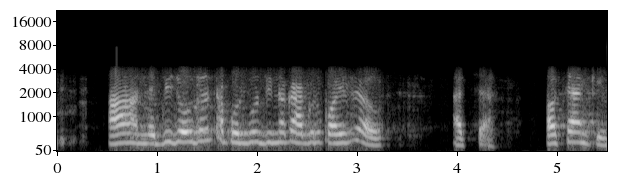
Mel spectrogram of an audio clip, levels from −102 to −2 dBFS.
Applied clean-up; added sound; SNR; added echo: none; none; none; none.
